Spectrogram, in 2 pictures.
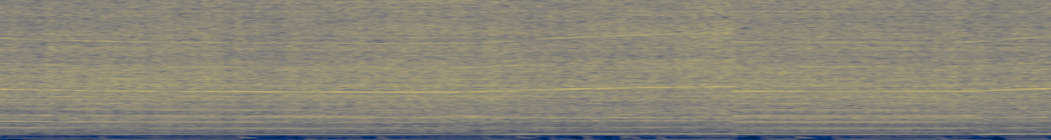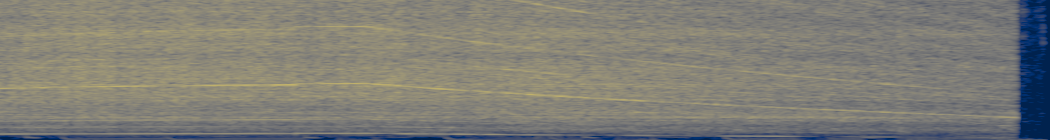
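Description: A power tool routs out the middle of a wooden height-gauge jig made from scrap wood. It makes a loud, continuous whine that slowly drops in pitch toward the end, over a gritty cutting texture, close up and without talk.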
